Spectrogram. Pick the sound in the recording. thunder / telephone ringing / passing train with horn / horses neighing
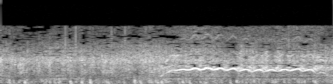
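horses neighing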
